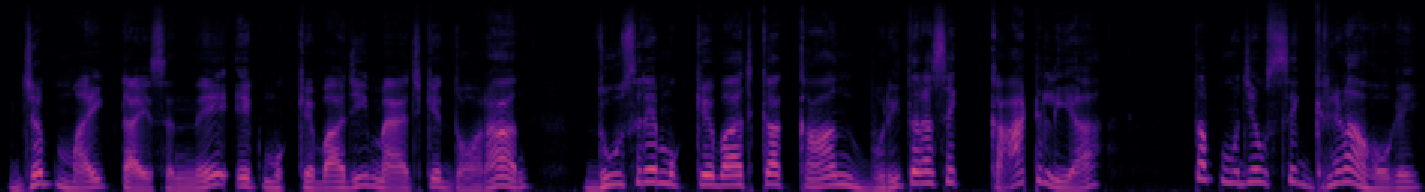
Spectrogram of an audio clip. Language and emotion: Hindi, disgusted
